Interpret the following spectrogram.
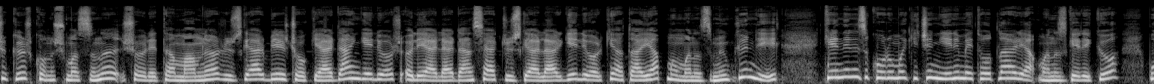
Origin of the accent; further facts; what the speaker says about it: Sakarya, Turkey; born there; Ben de Türk değilim. Türkiye'de Sakarya'da doğdum ama Kosova göçmeni bir ailenin çocuğuyum.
